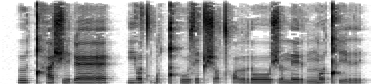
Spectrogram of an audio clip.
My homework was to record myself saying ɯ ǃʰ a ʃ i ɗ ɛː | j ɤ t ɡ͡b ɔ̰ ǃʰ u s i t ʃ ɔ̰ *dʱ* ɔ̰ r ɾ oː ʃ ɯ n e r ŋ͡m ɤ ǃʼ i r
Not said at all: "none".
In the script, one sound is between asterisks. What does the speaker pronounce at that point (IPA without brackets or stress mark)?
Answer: tʰ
